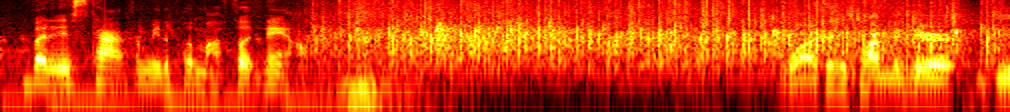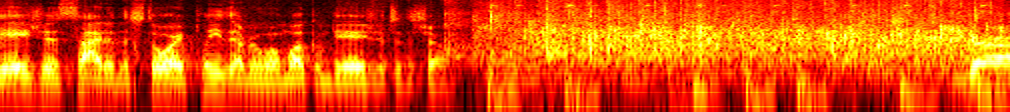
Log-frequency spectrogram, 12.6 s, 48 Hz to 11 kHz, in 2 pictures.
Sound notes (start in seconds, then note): 1.8 audience clapping; 9.1 audience clapping; 9.2 upbeat music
